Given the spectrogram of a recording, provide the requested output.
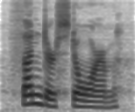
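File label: "thunderstorm", English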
